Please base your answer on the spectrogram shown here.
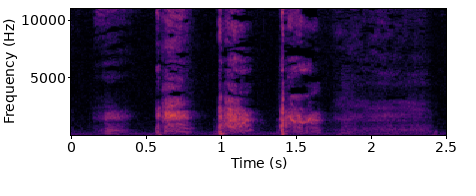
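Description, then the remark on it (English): A person clears their throat and then coughs several times in quick succession, close to the microphone, with sharp bursts followed by a softer, raspy exhale. “By the way, you hear in the throat?”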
